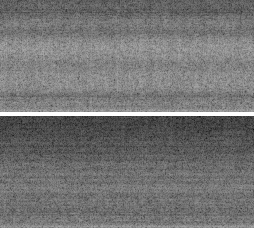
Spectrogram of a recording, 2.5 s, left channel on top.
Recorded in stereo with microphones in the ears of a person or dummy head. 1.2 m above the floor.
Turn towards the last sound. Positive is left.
turn(degrees=65)  # may be behind; listen again after turning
